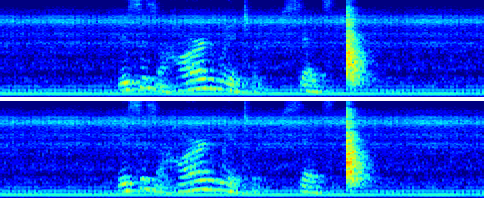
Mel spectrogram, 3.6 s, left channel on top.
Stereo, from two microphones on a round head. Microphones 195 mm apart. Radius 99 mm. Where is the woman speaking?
15° right (ahead or behind), 2.0 m; by 2.5 s 15° left (ahead or behind), 2 m.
